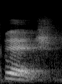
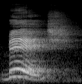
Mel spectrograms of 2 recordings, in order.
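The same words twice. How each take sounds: First: Said in the usual way. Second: Laughing it out as she repeats it. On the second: Real, not acted. Reacting to her book chapter, laughing the word out. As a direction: say it again, chuckling through the word Bitch.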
